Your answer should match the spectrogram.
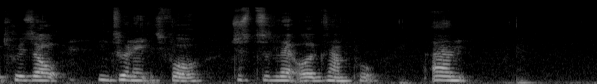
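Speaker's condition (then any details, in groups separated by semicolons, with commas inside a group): Cerebral palsy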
